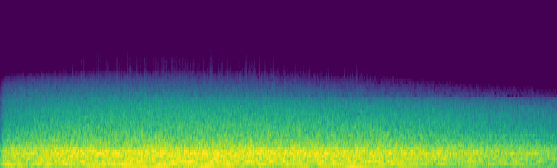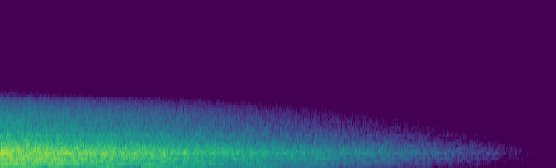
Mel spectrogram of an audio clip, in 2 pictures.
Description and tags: Big Noise Drone
it started with a little breeze.........
dark, drone, big-noise, space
